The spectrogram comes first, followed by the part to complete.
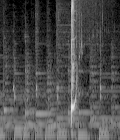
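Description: Soft background music for children, with one water-drop 'bloop' sound effect about one and a half seconds in. The bloop is a quick upward glide, short and louder than the music, marking the change to the next slide.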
